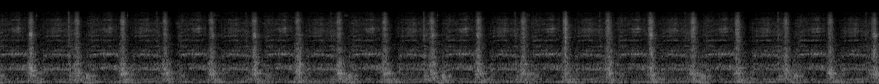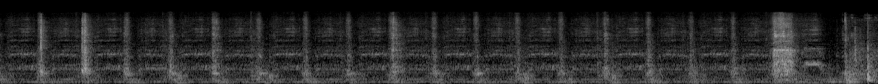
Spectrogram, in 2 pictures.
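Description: A printer whirs and clicks rhythmically as it prints a page.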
